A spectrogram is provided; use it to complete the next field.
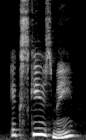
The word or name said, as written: excuse me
